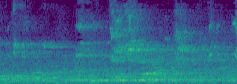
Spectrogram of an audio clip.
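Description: Quiet, echoing sound of live basketball play in a gym: a ball dribbling on the hardwood floor under low background voices.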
